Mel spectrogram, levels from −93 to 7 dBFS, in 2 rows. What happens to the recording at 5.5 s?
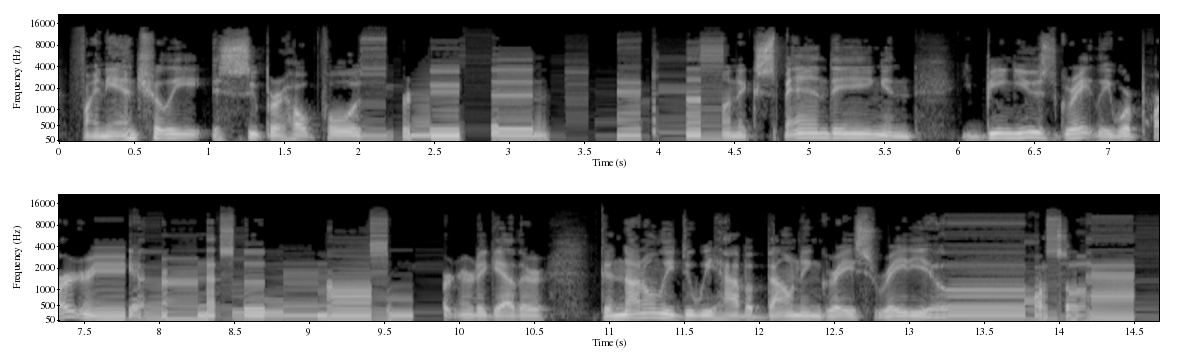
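Nothing goes wrong at 5.5 s: the speech there plays through intact, with no dropout, click, distortion or other fault.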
